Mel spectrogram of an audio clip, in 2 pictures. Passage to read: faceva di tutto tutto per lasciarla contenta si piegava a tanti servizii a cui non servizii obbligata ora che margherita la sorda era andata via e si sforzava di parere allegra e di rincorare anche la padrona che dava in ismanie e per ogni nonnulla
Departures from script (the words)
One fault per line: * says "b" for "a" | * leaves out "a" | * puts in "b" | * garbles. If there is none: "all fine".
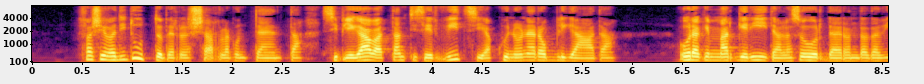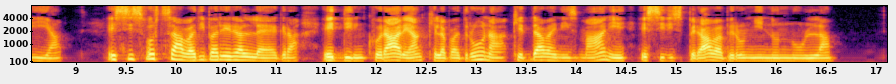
* leaves out "tutto"
* says "era" for "servizii"
* puts in "si disperava"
